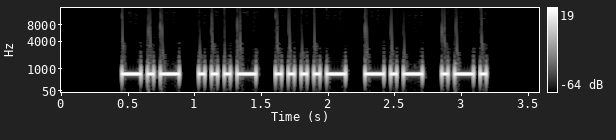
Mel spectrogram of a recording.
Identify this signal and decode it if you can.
Morse code, heard as a keyed tone, about 25 wpm, 700 Hz. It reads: KV4KR
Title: USA Call Signs - 5 Characters - Repeated 3x - 25wpm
